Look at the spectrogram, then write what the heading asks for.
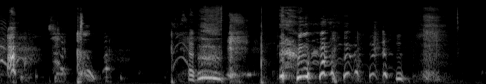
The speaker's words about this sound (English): How did you just choke on that water?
